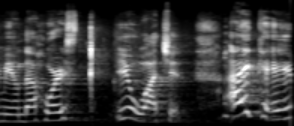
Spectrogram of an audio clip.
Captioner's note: clicking tongue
